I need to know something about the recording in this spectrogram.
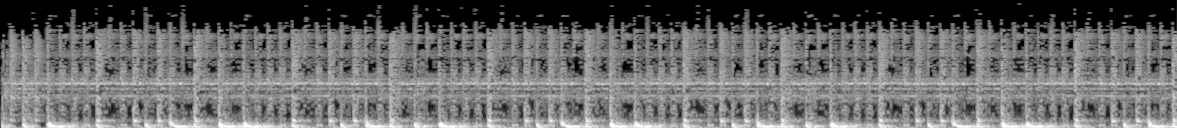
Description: INDUSTRIAL BASS

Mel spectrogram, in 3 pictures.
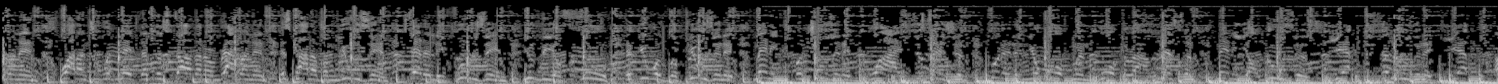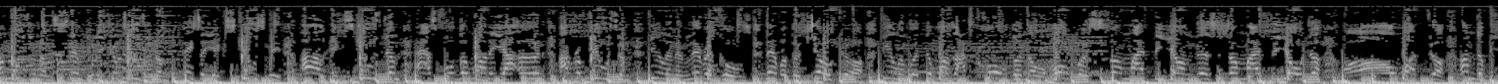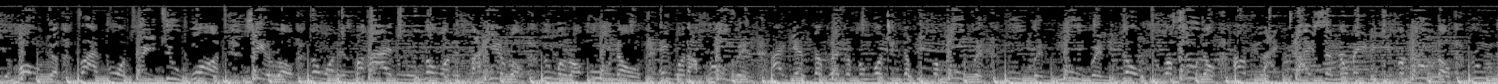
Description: Vocal

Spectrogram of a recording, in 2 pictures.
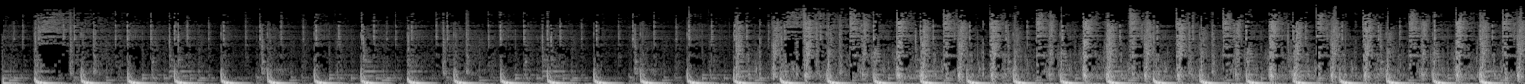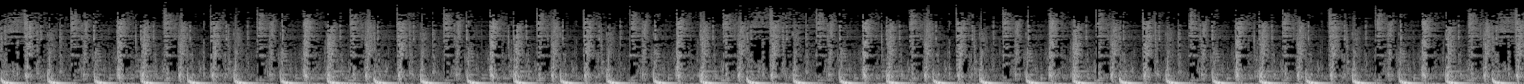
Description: Afro Centric Beats

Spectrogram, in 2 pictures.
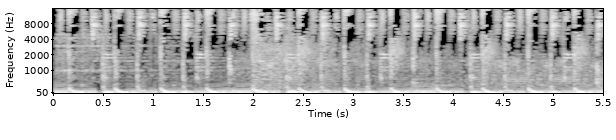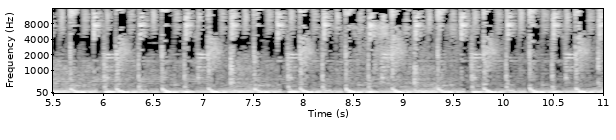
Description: Abstract Drum Mix

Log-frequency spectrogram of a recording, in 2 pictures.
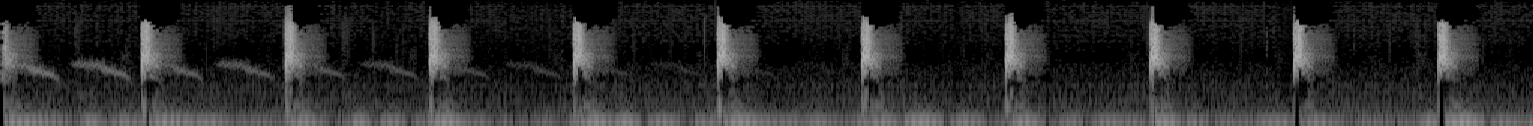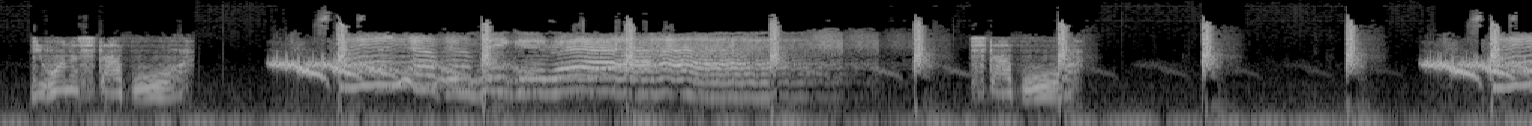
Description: Acapella

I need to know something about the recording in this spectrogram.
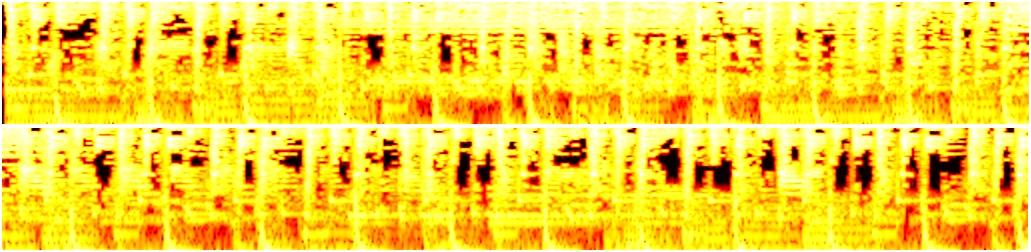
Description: Dirty Dub

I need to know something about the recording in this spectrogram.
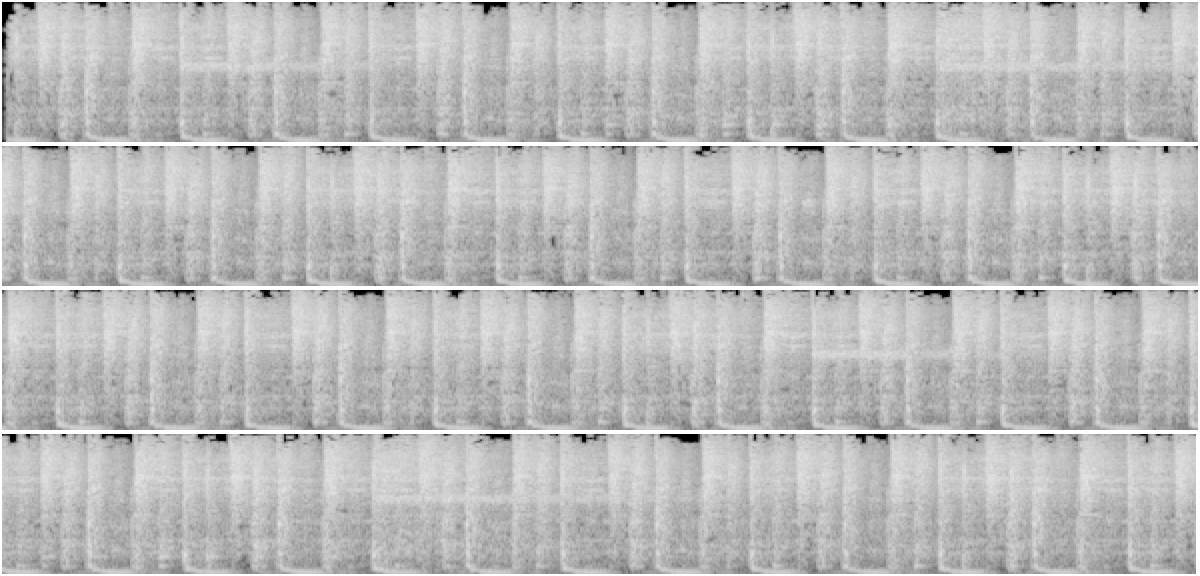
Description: Brazil Beats

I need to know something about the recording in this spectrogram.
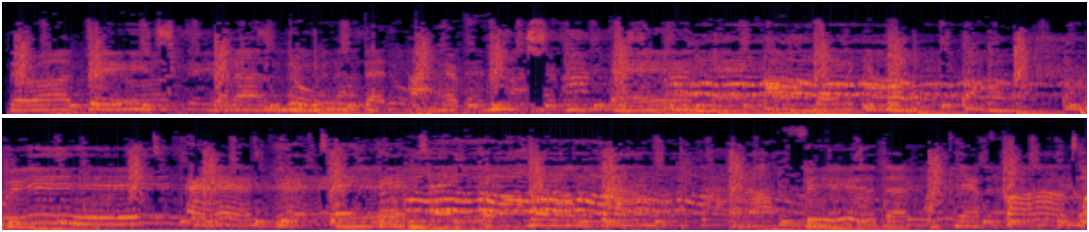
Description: Acappella

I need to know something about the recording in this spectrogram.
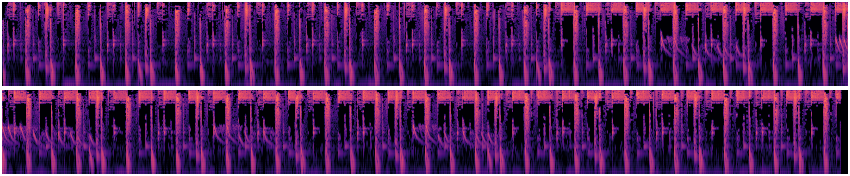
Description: Bonus Beats

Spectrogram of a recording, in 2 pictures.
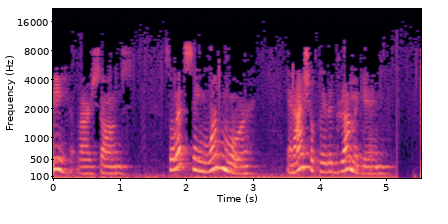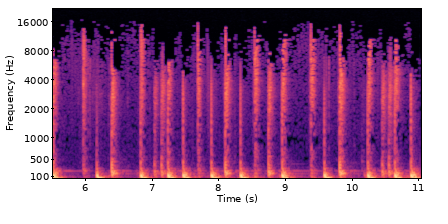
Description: DRUMS Ha

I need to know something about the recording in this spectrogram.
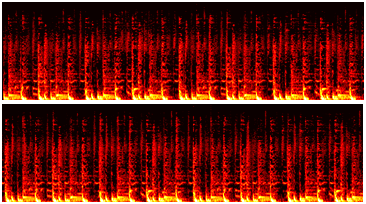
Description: BATUCADA OSTINATA

